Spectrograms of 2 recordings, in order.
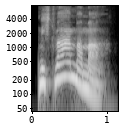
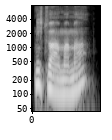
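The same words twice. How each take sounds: First: Much higher, insistent, falling at the end; Chiara, more shrill. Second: Said in the usual way. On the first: A narrator's reading. Daughter presses her mother to agree, shriller. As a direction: press the question in a shriller pitch. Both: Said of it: "wiederholte Chiara etwas schriller".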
